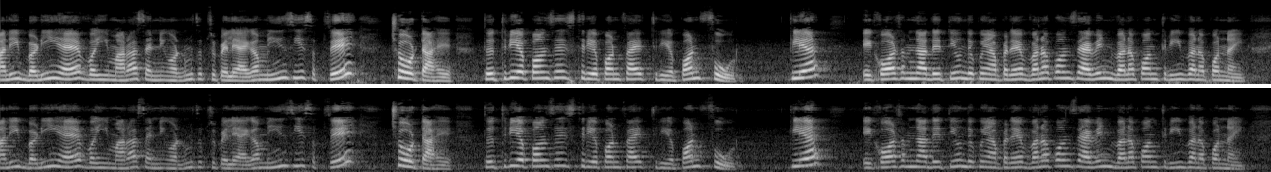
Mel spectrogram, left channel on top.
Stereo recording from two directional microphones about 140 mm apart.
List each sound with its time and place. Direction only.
0.0 s a woman's voice: 35° left (ahead or behind)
